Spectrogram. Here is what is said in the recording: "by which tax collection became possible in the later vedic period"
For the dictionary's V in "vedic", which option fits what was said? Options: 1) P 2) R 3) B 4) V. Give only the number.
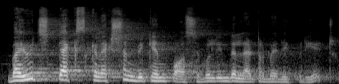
3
